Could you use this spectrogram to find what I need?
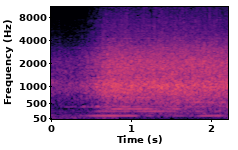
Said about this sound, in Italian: Anche il nostro pubblico applaude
